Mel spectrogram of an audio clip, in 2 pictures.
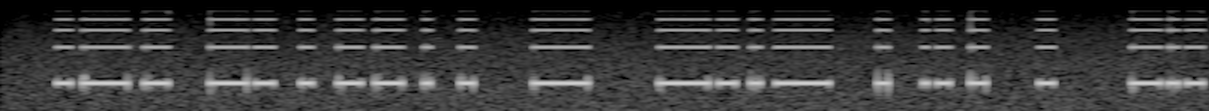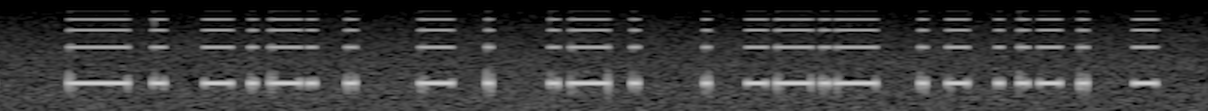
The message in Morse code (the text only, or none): none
